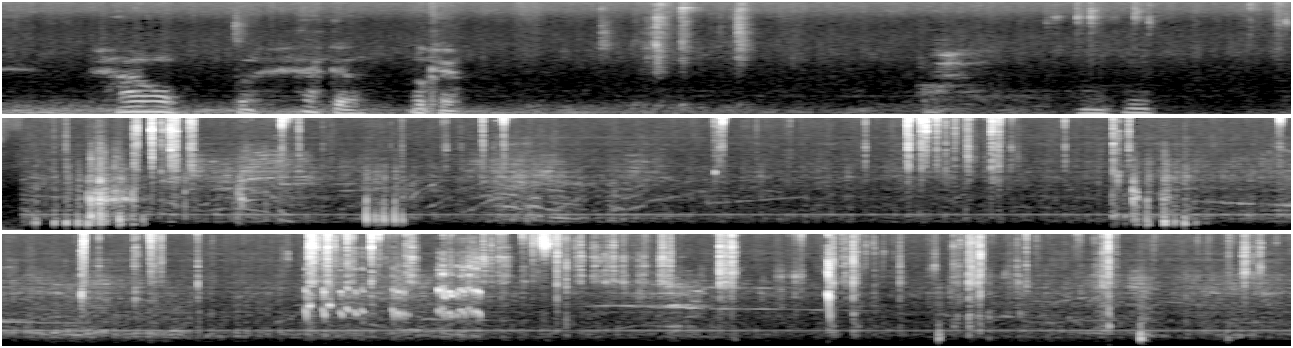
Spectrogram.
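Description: Fingers handle plastic parts and wires, making small clicks and rustles close by.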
